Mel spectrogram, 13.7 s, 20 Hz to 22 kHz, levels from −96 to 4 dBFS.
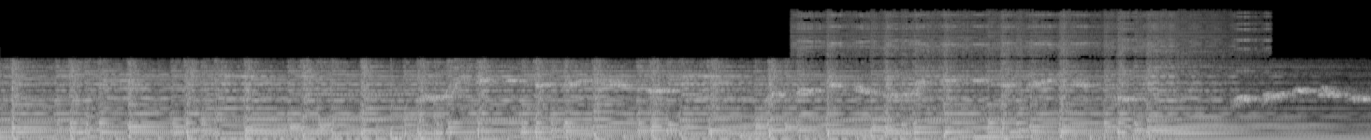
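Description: Imaging from sample-and-hold upsampling runs from 7.91 to 12.71 s. Each sample was held rather than filtered, which fits a jump from 8 kHz to 48 kHz, so mirrored spectra appear, the first between 4 and 8 kHz at about -13 dB, as a bright metallic fizz tracking the sound.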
